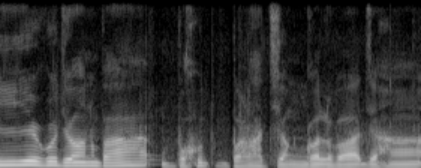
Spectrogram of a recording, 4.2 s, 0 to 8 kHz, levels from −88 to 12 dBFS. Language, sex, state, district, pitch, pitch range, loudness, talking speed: Bhojpuri, male, Bihar, Muzaffarpur, 120 Hz, 110-150 Hz, -17 LUFS, 140 wpm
